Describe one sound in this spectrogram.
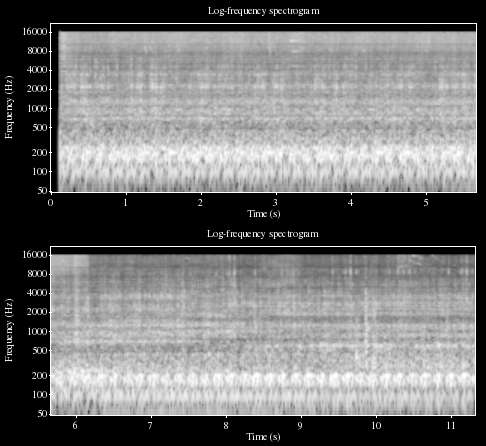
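A spinning record crackles and hisses under the needle.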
